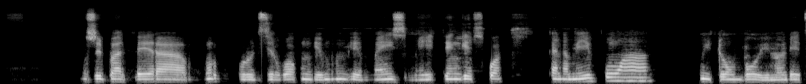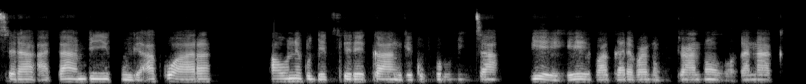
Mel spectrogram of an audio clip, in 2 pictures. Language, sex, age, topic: Ndau, male, 18-24, health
